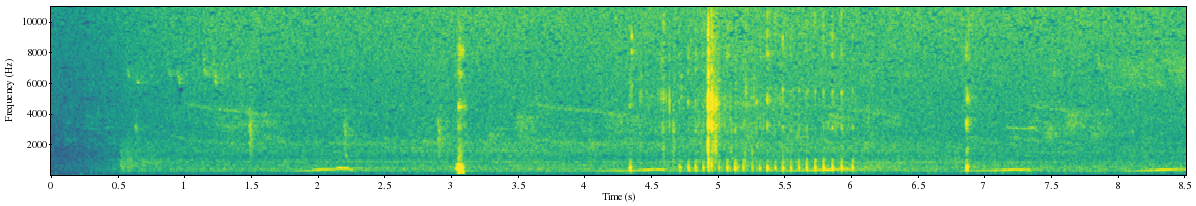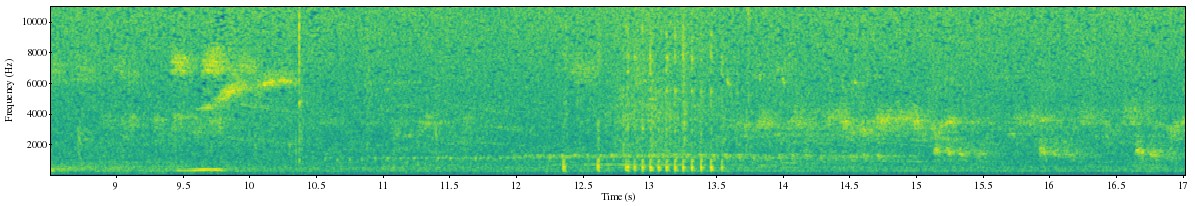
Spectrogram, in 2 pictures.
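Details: Single ring-tailed lemur recorded close up at Berenty in the south: short rising tonal calls repeated about every 1.3 seconds, with harsh buzzy growl bursts near the middle and end, and birds calling faintly in the distance.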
